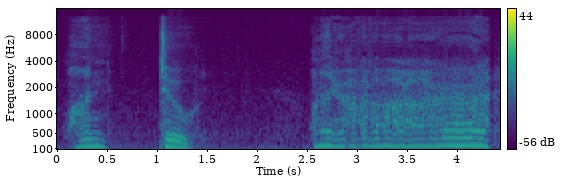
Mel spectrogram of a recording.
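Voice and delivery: soft, hesitant head count; acted quiet puzzled tally; muttered counting. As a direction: count under your breath. Servant counting their own side.

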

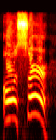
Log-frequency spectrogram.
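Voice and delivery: high, loud panicked plea; alarmed cry. A narrator's reading. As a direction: cry out to your master for help. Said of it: "the young man cried to Elisha".

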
